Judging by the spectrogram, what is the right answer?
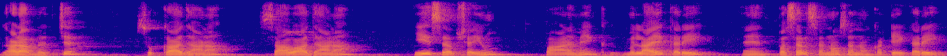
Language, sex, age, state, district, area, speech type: Sindhi, female, 60+, Maharashtra, Thane, urban, spontaneous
